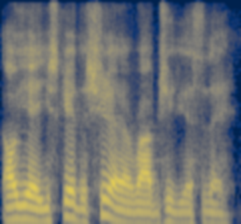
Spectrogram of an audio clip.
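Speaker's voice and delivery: ordinary talk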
